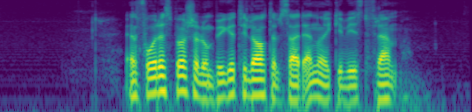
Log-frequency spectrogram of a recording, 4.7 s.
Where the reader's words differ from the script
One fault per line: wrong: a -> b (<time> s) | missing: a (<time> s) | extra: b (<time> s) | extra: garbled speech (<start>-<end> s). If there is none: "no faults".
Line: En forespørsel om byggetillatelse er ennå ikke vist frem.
no faults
